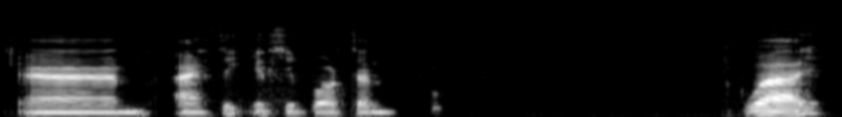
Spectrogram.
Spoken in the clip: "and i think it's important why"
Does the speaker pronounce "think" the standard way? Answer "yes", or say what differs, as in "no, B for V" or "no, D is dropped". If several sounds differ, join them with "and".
yes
